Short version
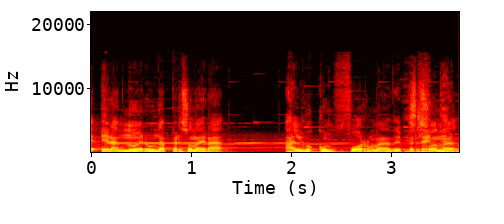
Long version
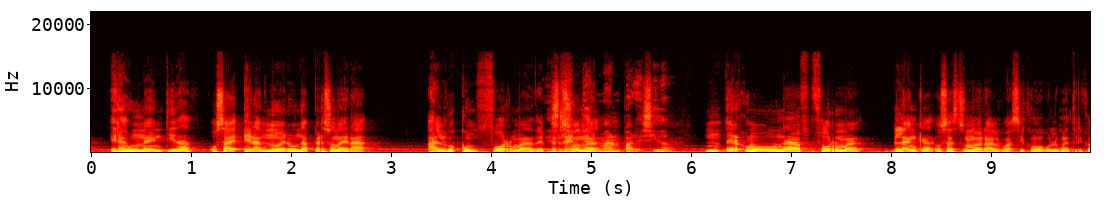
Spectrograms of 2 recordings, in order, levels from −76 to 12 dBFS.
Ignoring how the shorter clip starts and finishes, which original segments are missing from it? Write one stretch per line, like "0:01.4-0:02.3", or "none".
none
